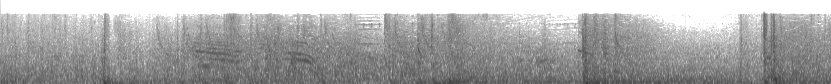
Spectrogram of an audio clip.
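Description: Laser blasters fire in short, sharp bursts.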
